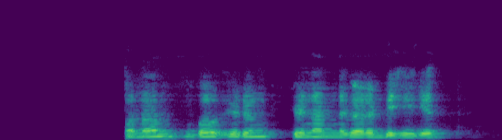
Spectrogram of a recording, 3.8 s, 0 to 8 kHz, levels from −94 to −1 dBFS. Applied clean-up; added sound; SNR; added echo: neural mask model DeepFilterNet 3.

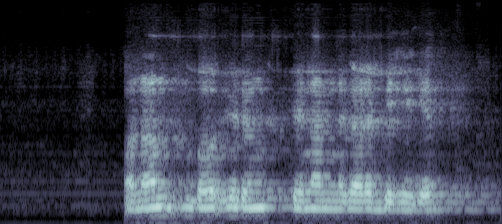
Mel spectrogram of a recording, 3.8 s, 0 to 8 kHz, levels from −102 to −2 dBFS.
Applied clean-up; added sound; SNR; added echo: neural separator model SepFormer DNS4.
